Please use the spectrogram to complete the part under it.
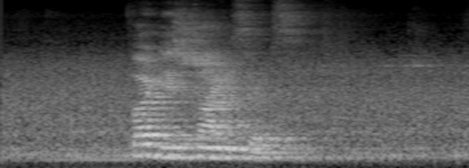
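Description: A man speaks briefly and calmly nearby.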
